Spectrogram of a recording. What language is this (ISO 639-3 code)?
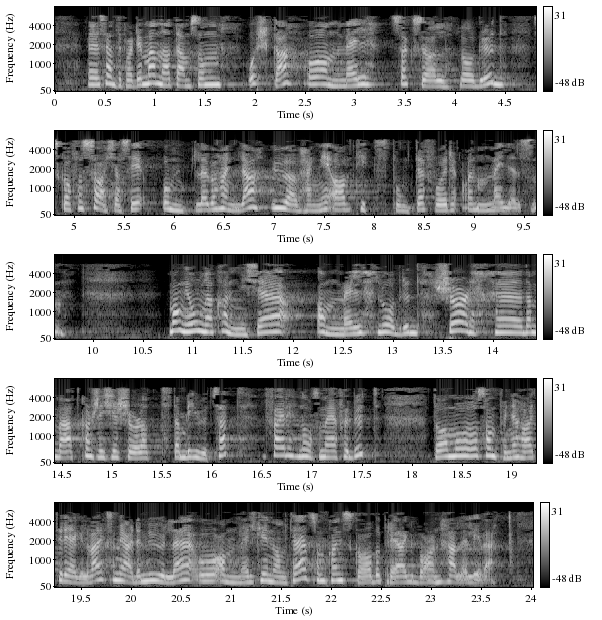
nno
